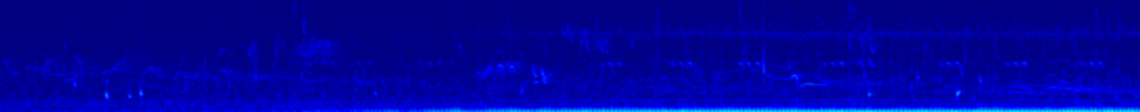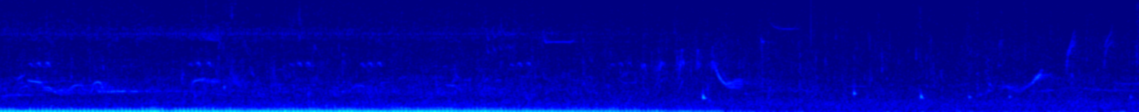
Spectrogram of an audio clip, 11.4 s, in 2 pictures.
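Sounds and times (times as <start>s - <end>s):
faint birdsong: 0.2s - 9.8s
hummingbird wings humming: 1.6s - 9.7s.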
